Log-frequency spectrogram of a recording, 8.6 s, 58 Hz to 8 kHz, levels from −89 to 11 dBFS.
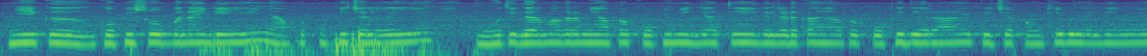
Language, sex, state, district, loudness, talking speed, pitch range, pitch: Hindi, female, Haryana, Charkhi Dadri, -17 LUFS, 260 wpm, 185-195 Hz, 190 Hz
